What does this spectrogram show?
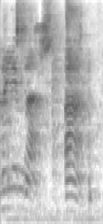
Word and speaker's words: Marina: And Marina, am I pronouncing that right? И Марина... Марина, просто Марина. Marina.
